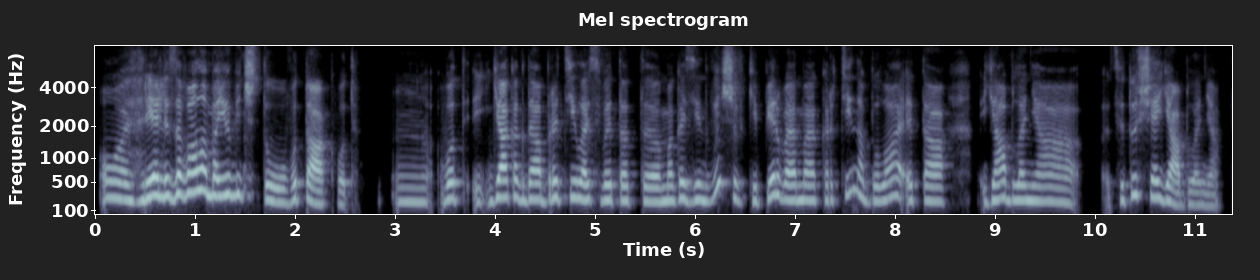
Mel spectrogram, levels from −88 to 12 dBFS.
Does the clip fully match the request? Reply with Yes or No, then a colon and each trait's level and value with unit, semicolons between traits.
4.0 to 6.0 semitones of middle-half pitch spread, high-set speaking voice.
No: average, 3.6 semitones; high, 230 Hz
